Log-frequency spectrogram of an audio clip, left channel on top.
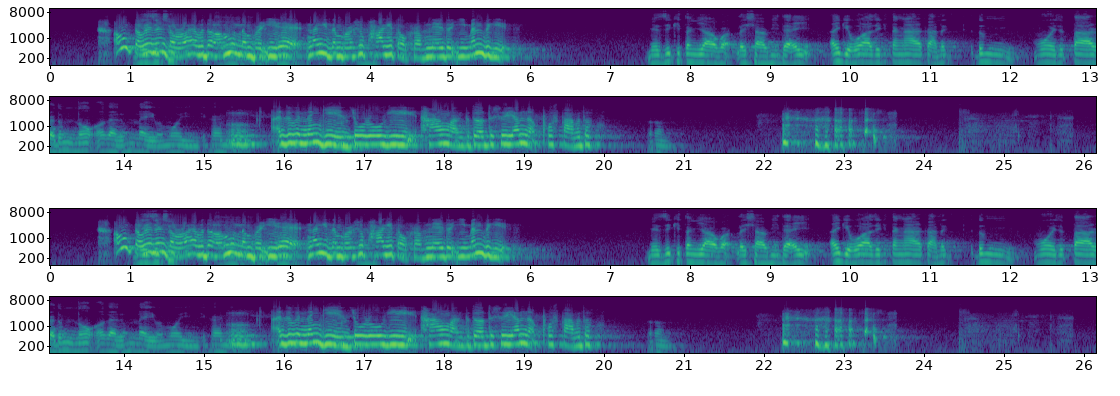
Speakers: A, on the left (about 75°); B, on the right (about 40°).
A: ꯑꯃꯨꯛ ꯇꯧꯔꯦ
B: ꯃꯦꯖꯤꯛꯁꯨ
A: ꯅꯪ ꯇꯧꯔꯣ ꯍꯥꯏꯕꯗꯣ ꯑꯃꯨꯛ
B: ꯑꯥ
A: ꯅꯝꯕꯔ ꯏꯔꯦ
B: ꯑꯥ
A: ꯅꯪꯒꯤ ꯅꯝꯕꯔꯁꯨ
B: ꯑꯥ
A: ꯐꯥꯈꯤ ꯇꯧꯈ꯭ꯔꯕꯅꯦ ꯑꯗꯣ ꯏꯃꯟꯕꯒꯤ
B: ꯃꯦꯖꯤꯛ ꯈꯤꯇꯪ ꯌꯥꯎꯕ ꯂꯩꯁꯥꯕꯤꯗ ꯑꯩ ꯑꯩꯒꯤ ꯋꯥꯁꯦ ꯈꯤꯇꯪ ꯍꯥꯏꯔꯀꯥꯟꯗ ꯑꯗꯨꯝ ꯃꯣꯏꯁꯦ ꯇꯥꯔꯒ ꯑꯗꯨꯝ ꯅꯣꯛꯑꯒ ꯑꯗꯨꯝ ꯂꯩꯌꯦꯕ ꯃꯣꯏꯁꯤꯡꯁꯦ ꯈꯪꯉꯤ
A: ꯎ ꯑꯗꯨꯒ ꯅꯪꯒꯤ ꯖꯣꯔꯣꯒꯤ ꯊꯥꯡ ꯃꯥꯟꯕꯗꯣ ꯑꯗꯨꯁꯨ ꯌꯥꯝꯅ ꯄꫭꯁ ꯇꯥꯕꯗꯣ
B: ꯑ
A: <inaudible> <unintelligible>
